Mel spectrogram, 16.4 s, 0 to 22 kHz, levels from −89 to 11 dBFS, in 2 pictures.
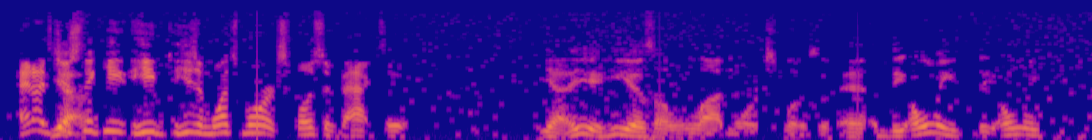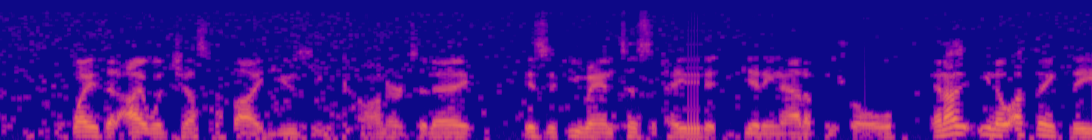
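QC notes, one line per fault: Throughout, overdone noise removal. The background drops and breaks up into twinkling specks. Quiet parts of the speech vanish with the noise. Bands near the noise level are pulled far down or cut.
1.93–1.95, 4.95–4.97, 6.43–6.46, 13.35–13.44, 14.68–14.70 s, repeated buffer. A 23 ms slice plays twice, with a hard join, heard as a brief stutter. This fits a 1024-sample buffer. At 13.35 s, just before "it getting out of", it repeats four extra times.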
